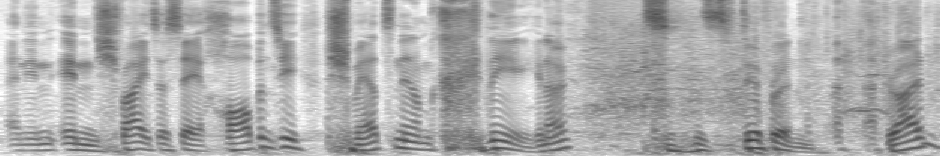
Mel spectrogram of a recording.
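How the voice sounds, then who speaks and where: A man's voice: mid-range voice, lively intonation, a little slow, noisy background. A man with an Australian accent, a native English speaker, preaching informally as a guest in short phrases at a church service. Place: church service over a microphone. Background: soft worship music.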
